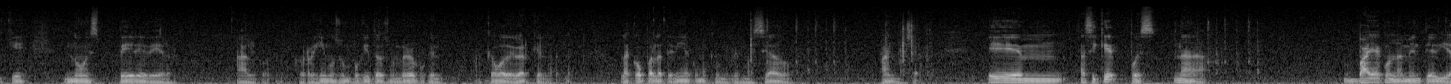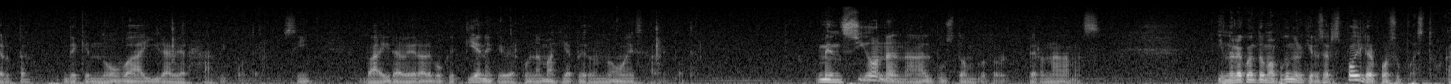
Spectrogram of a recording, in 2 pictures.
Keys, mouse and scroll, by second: 0.0 click, 0.7-3.0 drag, 3.7 click, 6.5 click, 7.6 alt+Down, 9.1 ctrl+alt+z, 12.0 Down, 14.3 click, 15.7 click, 16.4-17.0 ctrl+scroll up 2, 17.6-19.7 drag, 20.5 click, 21.4-21.9 ctrl+scroll down 2, 22.5 ctrl+click.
